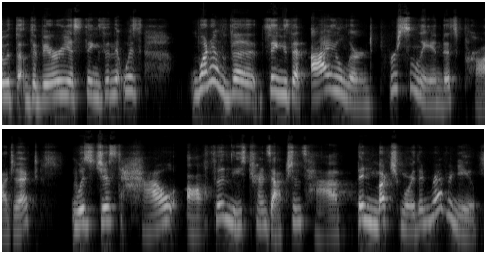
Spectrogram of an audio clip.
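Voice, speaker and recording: A woman's voice: on the high side, darkish tone. A woman in a conversational business discussion, explaining research informally as a guest speaker and stressing key words.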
